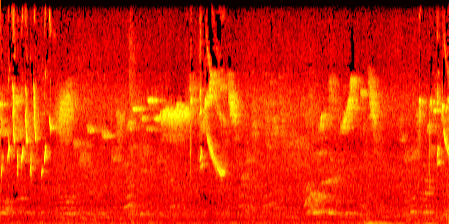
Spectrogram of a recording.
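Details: European goldfinch from Tiaret, Algeria, on its way to song readiness, with bursts of high twittering and downslurred whistles separated by quieter gaps, plus a low thump near the end.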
